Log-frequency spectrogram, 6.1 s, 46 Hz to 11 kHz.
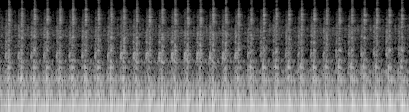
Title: VW engine 1.9 TDI PD BXE 105 77kW wont start after cylinder head and camshaft change. No ECU errors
